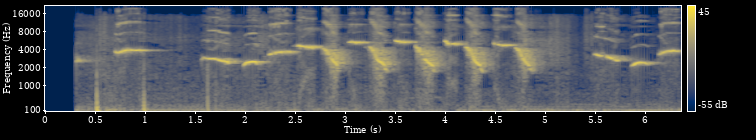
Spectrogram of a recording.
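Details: Oriental magpie-robin song used as a lure to provoke singing: clear whistled notes around mid-high pitch alternating with rapid downward-sweeping slurs, varied phrases in quick succession after a few soft clicks, low hum underneath.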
